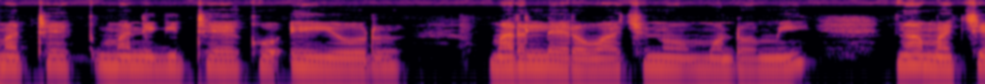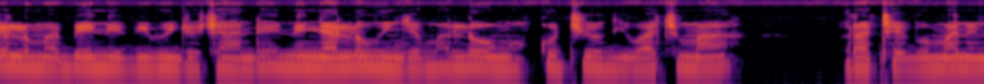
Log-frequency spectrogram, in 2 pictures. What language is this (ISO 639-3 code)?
luo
